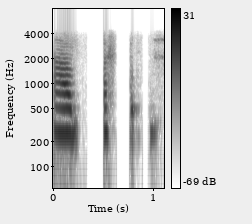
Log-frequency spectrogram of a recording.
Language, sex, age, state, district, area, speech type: Sanskrit, female, 18-30, Kerala, Thrissur, rural, conversation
